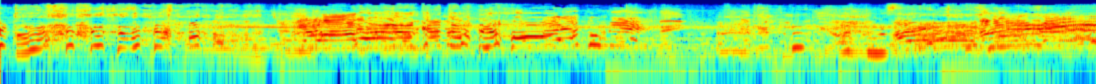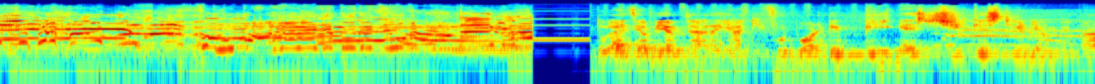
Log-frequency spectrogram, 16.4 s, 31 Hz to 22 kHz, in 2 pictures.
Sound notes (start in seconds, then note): 0.1 laughs in schadenfreude; 7.5 more screaming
